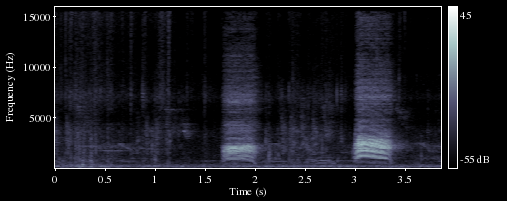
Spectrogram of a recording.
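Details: Crow calling while fighting over food: two loud, harsh, grating caws, each about a third of a second long and about a second apart, over a low steady background hum.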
